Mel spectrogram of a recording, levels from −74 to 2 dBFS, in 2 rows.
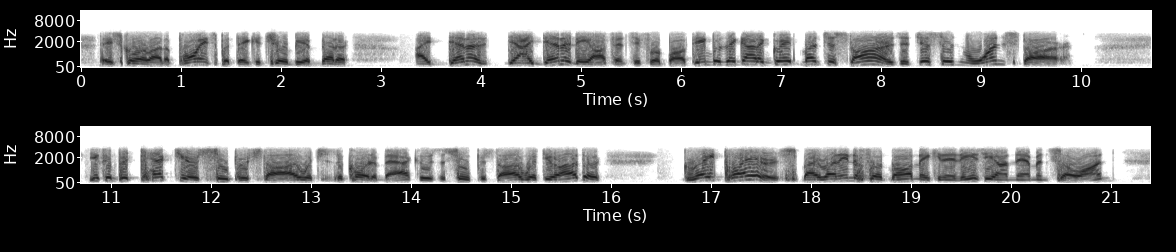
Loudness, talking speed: -14 LUFS, 170 wpm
